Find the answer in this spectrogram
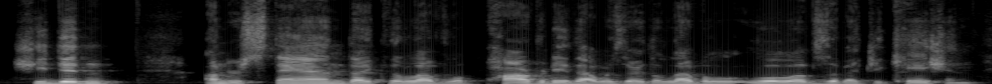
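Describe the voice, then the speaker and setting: A fast-talking digital marketing consultant, middle-aged and from a Filipino family, holds forth on a live business stream at a medium pitch. His delivery is animated and emphatic, full of laughter and tag questions like "right?" and "okay?"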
